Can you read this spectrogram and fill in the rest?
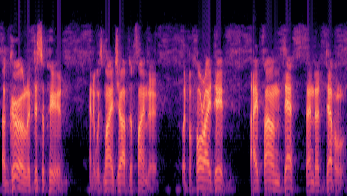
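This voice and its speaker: A man's voice: mid-range voice, big pitch swings, normal speed. An actor playing a cool, wry American private detective narrating his case in a 1940s radio noir style. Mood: brooding. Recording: muffled old radio recording with music.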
